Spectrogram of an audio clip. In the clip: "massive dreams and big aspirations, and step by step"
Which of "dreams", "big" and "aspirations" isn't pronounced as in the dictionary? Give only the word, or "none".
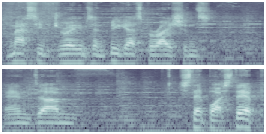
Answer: none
